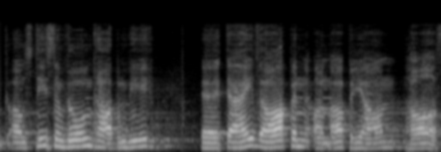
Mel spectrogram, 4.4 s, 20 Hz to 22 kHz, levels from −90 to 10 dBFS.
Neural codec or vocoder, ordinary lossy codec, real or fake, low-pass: codec, 24 kHz, 0.9 kbps, WavTokenizer, medium music audio release; none; fake; none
